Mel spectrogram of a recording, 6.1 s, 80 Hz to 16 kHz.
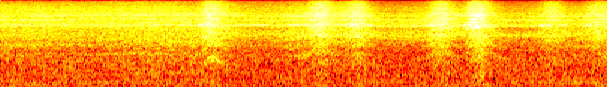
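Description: FPV quadcopter hovering on 3D-printed eight-blade OCTOblade propeller hubs with DalProp folding blades: a steady faint whir with a thin high whine. From about two seconds in, the prop noise swells briefly about six times.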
